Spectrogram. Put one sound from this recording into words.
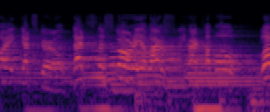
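A middle-aged man announces loudly through a microphone and loudspeakers.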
